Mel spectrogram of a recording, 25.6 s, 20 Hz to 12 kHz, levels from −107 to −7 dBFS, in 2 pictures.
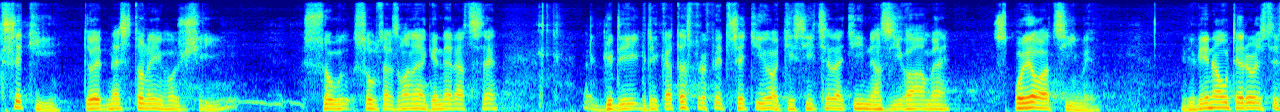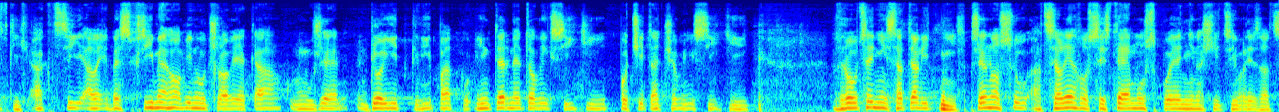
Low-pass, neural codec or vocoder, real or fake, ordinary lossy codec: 10.8 kHz; codec, 24 kHz, 3 kbps, HILCodec; fake; Opus, 64 kbps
